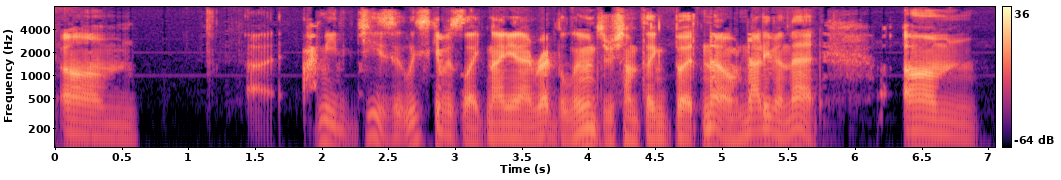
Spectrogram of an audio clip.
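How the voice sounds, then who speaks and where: Very deep-voiced American man chatting. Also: expressive, normal speed, fairly bright tone, no room sound, dull audio. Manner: rambling, informal storytelling. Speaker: podcast host. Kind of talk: casual podcast chat.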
